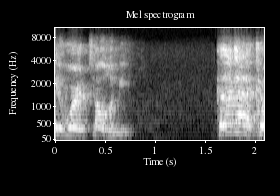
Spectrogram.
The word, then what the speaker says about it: Ptolemy: Look, Ptolemy. Ptolemy. There's no P sound, you dummy. Stop saying Ptolemy.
